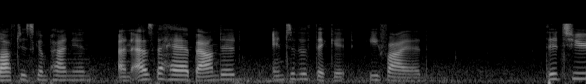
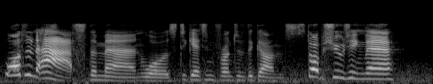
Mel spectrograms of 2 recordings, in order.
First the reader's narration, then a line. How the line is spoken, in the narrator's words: he called at the top of his voice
